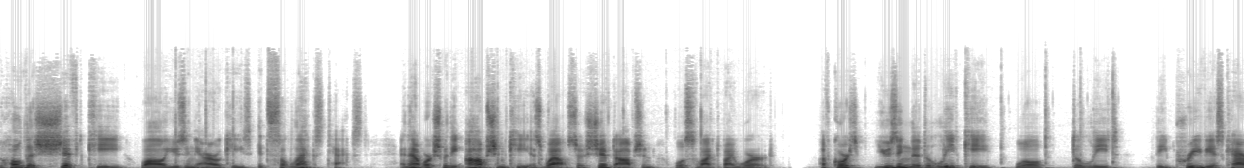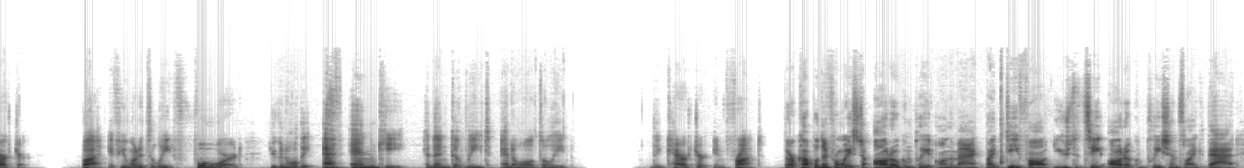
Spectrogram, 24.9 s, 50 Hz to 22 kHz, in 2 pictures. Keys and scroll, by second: 1.6 shift+Right, 4.8 alt+shift+Right, 7.8 Right, 9.9 Delete, 12.3 super+z, 13.5 Right, 16.9 Delete, 22.3 p.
